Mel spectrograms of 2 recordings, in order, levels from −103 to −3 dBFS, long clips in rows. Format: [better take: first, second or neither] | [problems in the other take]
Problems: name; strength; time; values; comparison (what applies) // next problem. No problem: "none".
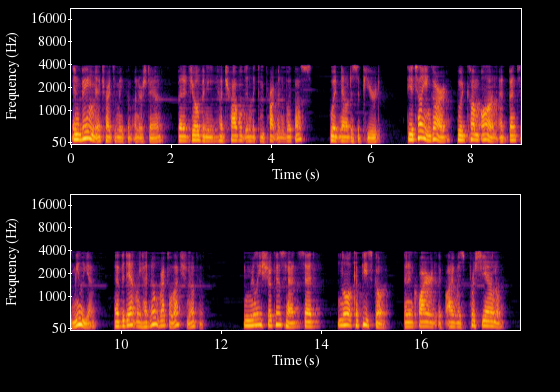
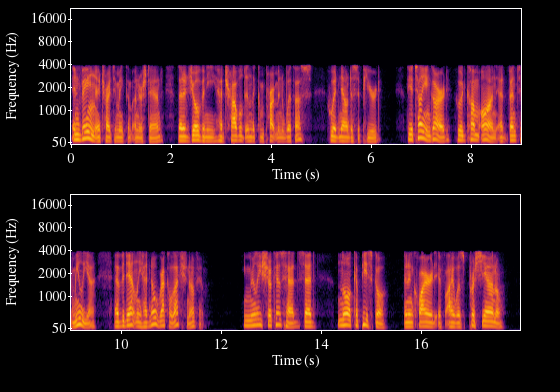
second | noise reduction (neural mask model DeepFilterNet 3)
